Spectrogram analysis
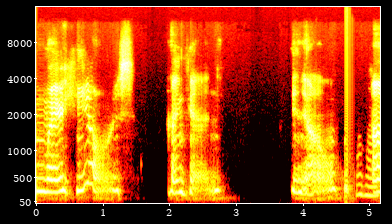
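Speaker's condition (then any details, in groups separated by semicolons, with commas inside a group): ALS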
